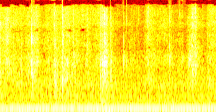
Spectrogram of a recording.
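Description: Paper banknotes rustling and crinkling softly as one-dollar bills are gathered and squared into a stack by hand, in a few short, faint bursts.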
